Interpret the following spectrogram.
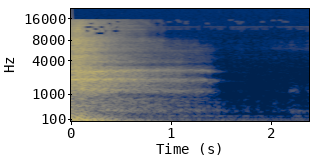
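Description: A man sighing into a close microphone: one breath out, loud at first and fading away over about a second and a half.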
